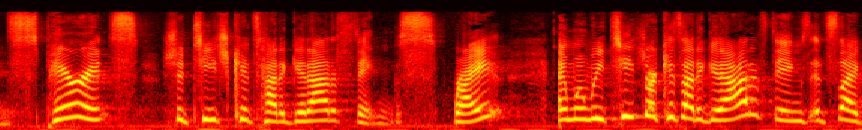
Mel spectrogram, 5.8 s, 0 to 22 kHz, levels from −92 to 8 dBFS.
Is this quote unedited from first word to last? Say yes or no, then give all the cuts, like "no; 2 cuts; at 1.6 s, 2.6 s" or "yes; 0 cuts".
no; 1 cut; at 3.0 s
